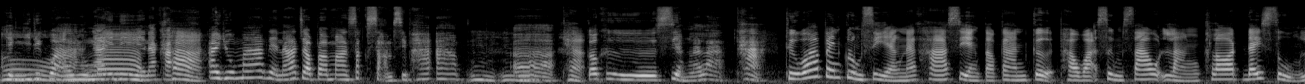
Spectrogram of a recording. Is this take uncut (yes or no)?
no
